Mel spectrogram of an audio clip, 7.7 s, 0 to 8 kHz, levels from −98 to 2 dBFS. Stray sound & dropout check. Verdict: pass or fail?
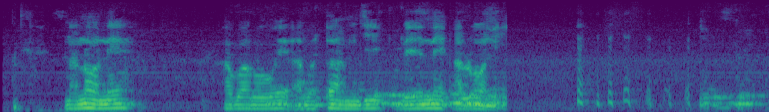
fail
